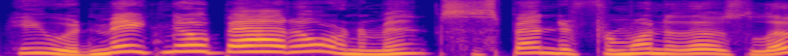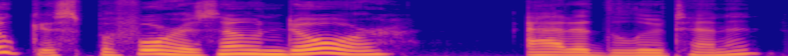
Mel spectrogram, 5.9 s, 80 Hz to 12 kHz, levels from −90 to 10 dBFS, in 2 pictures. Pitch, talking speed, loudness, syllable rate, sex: 235 Hz, 195 wpm, -16 LUFS, 5.8 syllables/s, female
